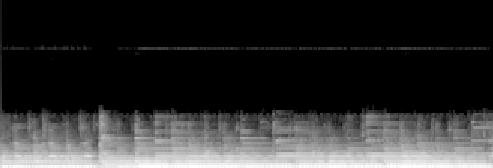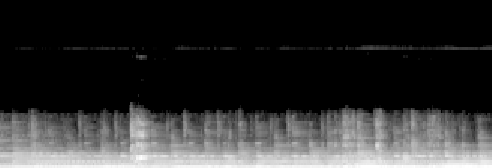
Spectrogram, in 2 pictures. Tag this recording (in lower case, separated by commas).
plucked string instrument, music, acoustic guitar, guitar, musical instrument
